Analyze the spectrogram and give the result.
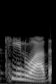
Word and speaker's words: quinoa: Except for quinoa. That's my one exception. I can't pronounce it, but it's not pronounced the way it's spelled, but I still buy it.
